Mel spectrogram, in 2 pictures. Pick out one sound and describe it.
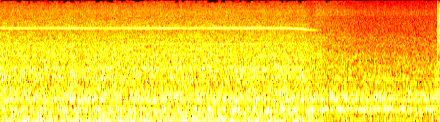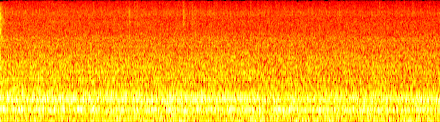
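Tyres roll with a steady roar on a road.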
